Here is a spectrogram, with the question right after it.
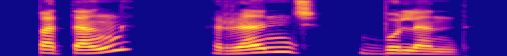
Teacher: ان الفاظ کو بولتے ہوئے اگر غور کریں تو ن کی آواز اتنی الگ اور صاف نہیں ہے جتنی کان یا شان میں تھی · نون ہے جس کی آواز پوری طرح ادا نہیں ہوتی، واضح طور پر نہیں، بلکہ لگتا ہے جیسے وہ اپنے بعد والے حرف کی آواز میں کچھ گھل مل گئی ہو، ضم ہو گئی ہو۔ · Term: نون وصلی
